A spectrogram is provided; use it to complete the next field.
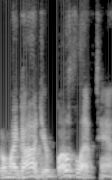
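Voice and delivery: put-on shriek. Recalling a dinner where a man's wife saw they were both left-handed, imitating a shriek. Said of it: "his wife sort of shrieks like".

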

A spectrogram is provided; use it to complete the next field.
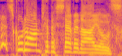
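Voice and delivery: loud, high, put-on leprechaun-style Irish accent. Joking about a store with seven aisles: put-on Irish accent. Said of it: "the Irish accent?".

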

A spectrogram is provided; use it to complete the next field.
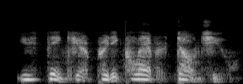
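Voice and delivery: hushed, soft, furious voice. Reading a story where a teacher confronts a student alone: soft but angry voice. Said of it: "in a very soft but angry voice".

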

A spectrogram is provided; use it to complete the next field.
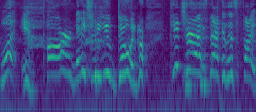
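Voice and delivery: scream. Retelling the captain yelling at a girl who hugs him mid-fight, retelling a scream. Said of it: "he starts screaming at you".

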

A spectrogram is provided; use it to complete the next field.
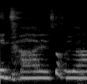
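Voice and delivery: put-on whisper. Retelling how someone answered the group: imitating a whisper. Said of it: "She, like, whispered".

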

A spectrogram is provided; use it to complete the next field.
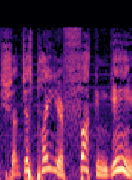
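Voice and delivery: ordinary talk

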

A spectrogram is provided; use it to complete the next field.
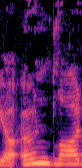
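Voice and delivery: accent from the north of England. Repeating a phrase from the conversation: northern english accent. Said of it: "I love that you're Northern accenting this".

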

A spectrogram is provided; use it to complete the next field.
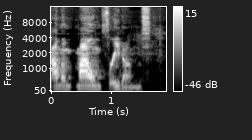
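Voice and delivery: put-on, very Southern accent, slow and drawled. Voicing an American who resists being told what to do, in a Southern accent. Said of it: "I went very Southern there".

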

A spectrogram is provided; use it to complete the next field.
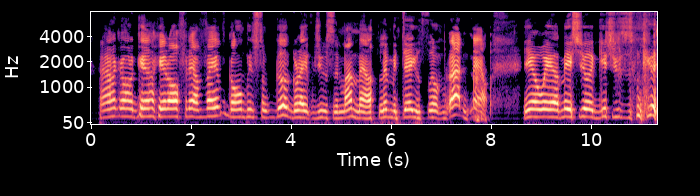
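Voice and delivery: put-on Louisiana accent. Chatting with friends about a helper he pays in vape hits, Cajun accent. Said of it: "When did he turn Cajun?".

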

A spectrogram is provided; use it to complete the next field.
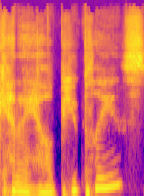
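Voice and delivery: eerie, creepy, unsettling horror-movie voice. Imagining turning slowly toward visitors while playing with blocks: creepy Shining-style voice. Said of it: "The Shining thing where I'd be playing blocks and just, like, slowly turn my head".

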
